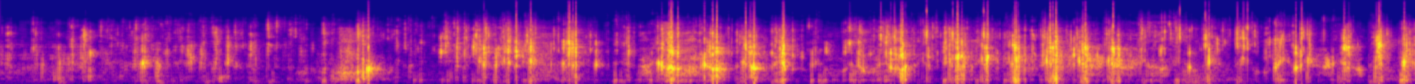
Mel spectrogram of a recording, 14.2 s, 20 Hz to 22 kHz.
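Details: Pet American Bully dog named Kotetsu, male, born 2016, eating raw meat and bones heartily; dense, continuous crunching and chewing with sharp cracking snaps, a quieter stretch early then steady rapid bites.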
